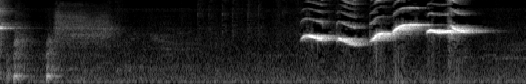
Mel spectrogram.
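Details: Oriental magpie-robin, called kacer: faint clicks, three seconds of quiet, then a rapid phrase of slurred whistles climbing to a sustained high note.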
